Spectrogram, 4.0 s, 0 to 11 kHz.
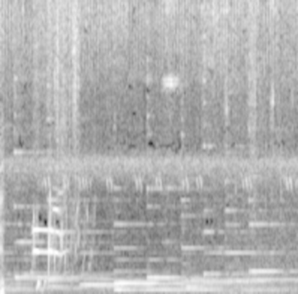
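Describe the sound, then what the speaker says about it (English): A lyre gadget in Genshin Impact plays a short melody of sustained plucked-string tones over the game's background audio, with a quick rising run at the start followed by held notes. "this lyre, sings over the music of the background in your game for 5 seconds whenever you press it"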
